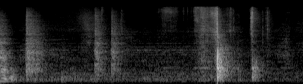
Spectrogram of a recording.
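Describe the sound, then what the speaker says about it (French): A knife chops through a firm vegetable on a cutting board for a vegetable soup, with several irregular close thuds and one sharper, louder knock near the end. "Donc avant-dernière étape, nous allons couper maintenant ce légume."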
